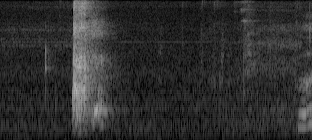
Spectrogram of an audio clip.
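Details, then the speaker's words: Young child sneezing once during a bout of hiccups: one short, high sneeze followed by quiet room noise, then hiccups resume. "you sneeze bless you back to the hiccups again"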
